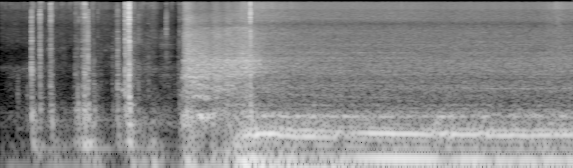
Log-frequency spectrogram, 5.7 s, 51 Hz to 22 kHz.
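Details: Audi with MED9 ECU, after an EEPROM checksum fix for a no-crank no-start (P0601): a few clicks, then the engine catches cleanly, flares and settles into a steady, even idle; healthy start.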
